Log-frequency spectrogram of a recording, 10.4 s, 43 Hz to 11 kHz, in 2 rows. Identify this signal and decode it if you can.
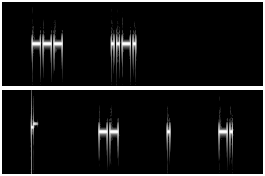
Morse code, heard as a keyed tone, about 22 wpm, spaced as for 8 wpm, 700 Hz. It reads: OF MEN
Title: 6x Character Spacing - Top 200 Words - 22wpm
